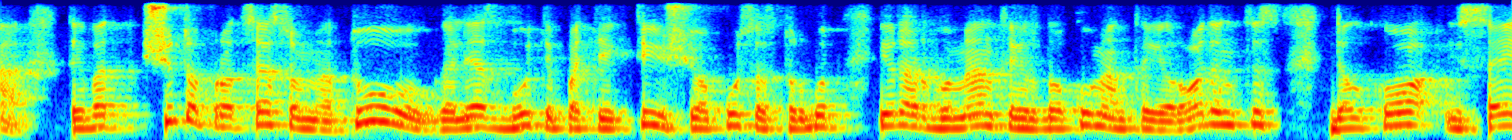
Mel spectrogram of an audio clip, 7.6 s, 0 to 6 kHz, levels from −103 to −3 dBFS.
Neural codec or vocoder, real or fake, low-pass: none; real; 5.4 kHz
